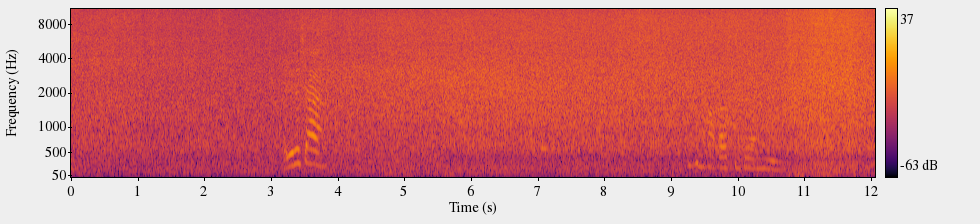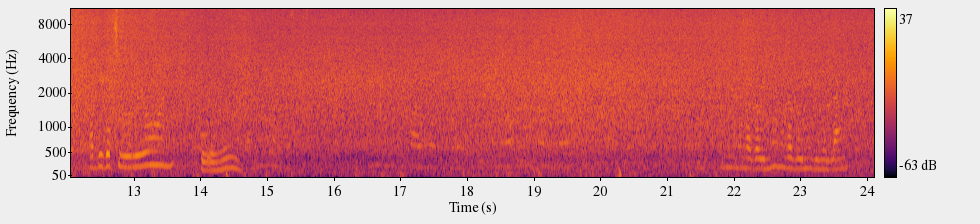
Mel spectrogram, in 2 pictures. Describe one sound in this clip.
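Wind blows steadily across open water.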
